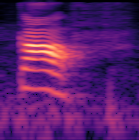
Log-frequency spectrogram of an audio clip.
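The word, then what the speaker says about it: calf: और काफ काफ में L silent हो जाता है। और आ के बाद सीधा एफ की आवाज आती है।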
